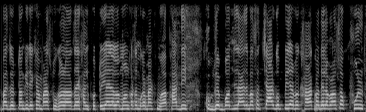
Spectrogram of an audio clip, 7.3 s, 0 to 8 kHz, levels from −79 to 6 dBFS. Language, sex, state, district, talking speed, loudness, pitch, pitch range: Bhojpuri, female, Uttar Pradesh, Ghazipur, 145 wpm, -18 LUFS, 245 Hz, 240-255 Hz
